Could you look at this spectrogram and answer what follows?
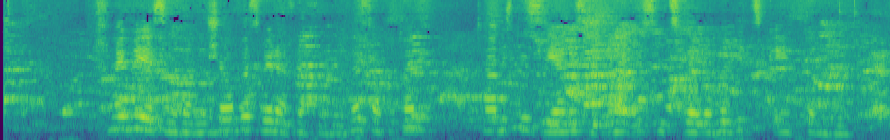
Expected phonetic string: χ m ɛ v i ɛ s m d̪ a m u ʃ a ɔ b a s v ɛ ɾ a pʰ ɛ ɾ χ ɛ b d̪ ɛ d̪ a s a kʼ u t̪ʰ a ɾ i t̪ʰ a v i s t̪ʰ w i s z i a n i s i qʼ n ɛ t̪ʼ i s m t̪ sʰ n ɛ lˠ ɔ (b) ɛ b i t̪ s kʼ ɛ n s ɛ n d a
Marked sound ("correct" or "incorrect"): correct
